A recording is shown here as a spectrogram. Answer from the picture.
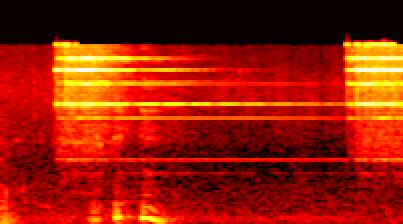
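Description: Altar bells rung twice, about three seconds apart, each a bright jingling burst that settles into a slowly fading high ring. They mark the elevation of the chalice at the consecration of the Mass.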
